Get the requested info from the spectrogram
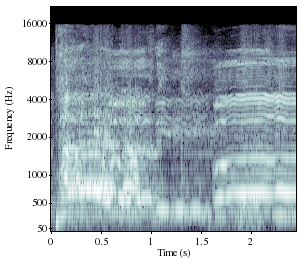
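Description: Gospel worship singing: a woman's lead voice over a group of women backing singers, with long held notes that bend and waver in pitch.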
